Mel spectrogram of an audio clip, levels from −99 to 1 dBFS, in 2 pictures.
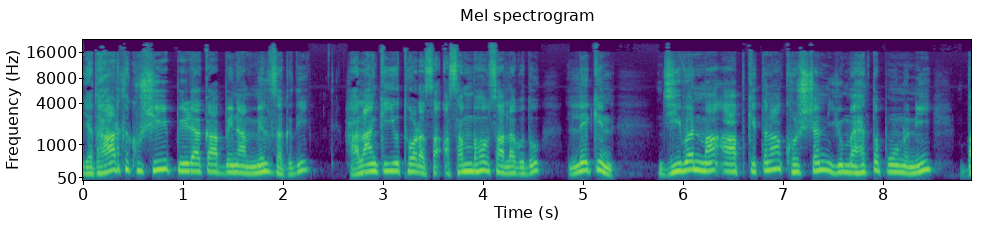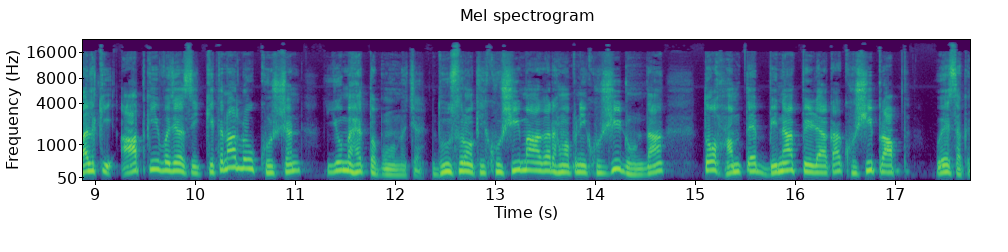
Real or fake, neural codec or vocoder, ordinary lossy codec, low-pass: fake; vocoder, 48 kHz, 128 mel bands, Vocos; none; 19.8 kHz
